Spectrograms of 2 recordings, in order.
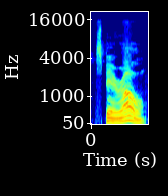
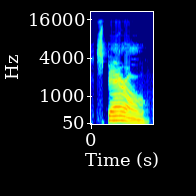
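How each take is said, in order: First: The stress is on the second syllable. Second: The stress is on the first syllable. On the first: The speaker calls it wrong. "Don't stress on the second syllable" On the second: The speaker calls it right. "Stress on the first one"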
